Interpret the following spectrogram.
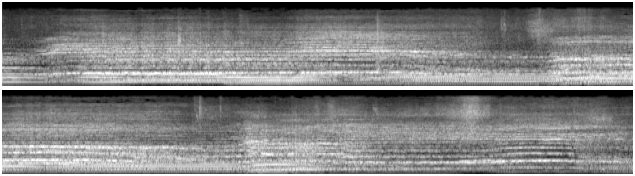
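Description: Slow gospel singing by several voices, with long held notes over sustained low chords that change every few seconds.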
